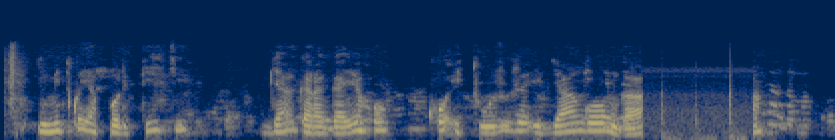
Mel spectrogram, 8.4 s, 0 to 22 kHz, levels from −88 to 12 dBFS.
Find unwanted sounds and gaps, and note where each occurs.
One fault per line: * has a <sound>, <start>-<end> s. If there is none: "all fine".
* has a thud, 6.6-7.5 s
